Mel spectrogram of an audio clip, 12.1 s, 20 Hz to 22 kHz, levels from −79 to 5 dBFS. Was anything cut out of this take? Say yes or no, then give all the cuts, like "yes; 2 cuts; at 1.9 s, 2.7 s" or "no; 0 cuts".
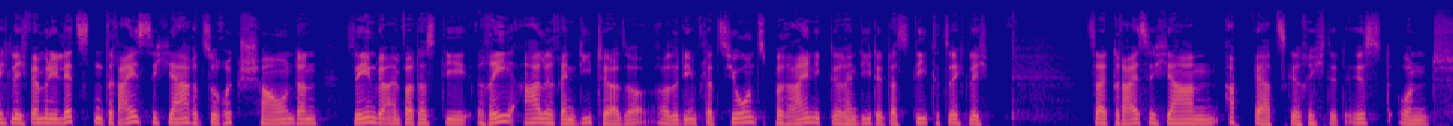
no; 0 cuts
